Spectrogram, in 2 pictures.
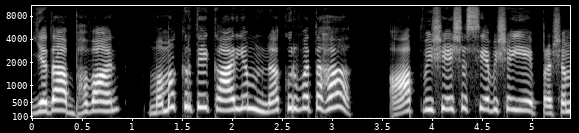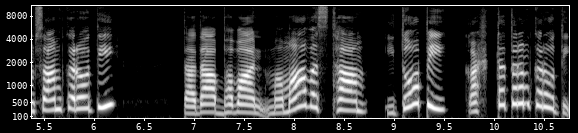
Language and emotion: Sanskrit, angry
